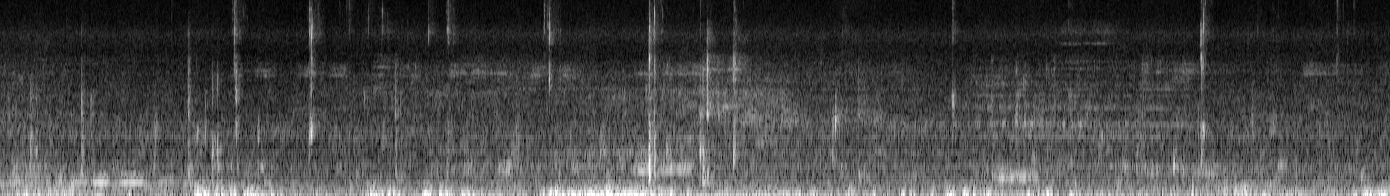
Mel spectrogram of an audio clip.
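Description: Close-up eating sounds: a person chewing mouthfuls of rice and curry, with fingers mixing the rice on the plate, and scattered sharp clicks of mouth and plate noise.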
